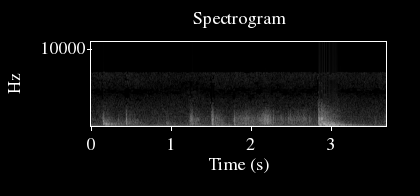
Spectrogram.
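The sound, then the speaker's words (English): The door of a house is rattled and tried, with a few dull knocks and clunks of the handle, then a heavier thump as it swings open, with no talking over it. “Let's try the door.”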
